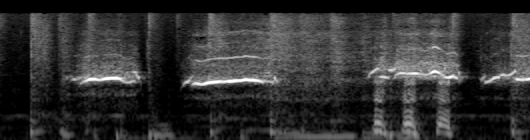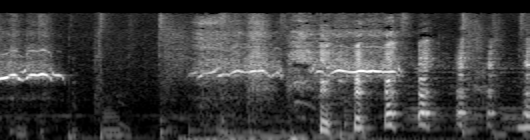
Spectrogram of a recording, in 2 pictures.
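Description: Someone whistles a short, clear melody in several breathy phrases of rising and falling notes, with faint chuckling and low murmuring underneath.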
